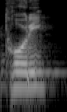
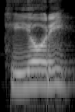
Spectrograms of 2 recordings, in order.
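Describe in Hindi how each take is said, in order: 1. पहला अक्षर सादा 'tho' है। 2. बीच में 'yo' वाले तीन अक्षर हैं। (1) "बच्चे कई बार ऐसा पढ़ देते हैं" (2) "या फिर हम ऐसा पढ़ देते हैं"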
